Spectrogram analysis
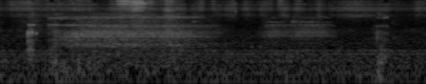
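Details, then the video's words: A Shiba Inu in its everyday routine gives short snorting bursts early on, then a longer breathy rush through the middle and another sharp snort near the end, all over a constant low background hum. "柴犬日常ルーティン くしゃみ"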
